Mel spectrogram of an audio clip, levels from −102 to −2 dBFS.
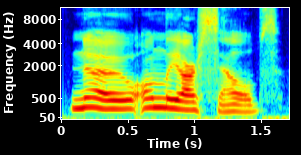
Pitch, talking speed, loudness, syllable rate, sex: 210 Hz, 105 wpm, -16 LUFS, 3.9 syllables/s, female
